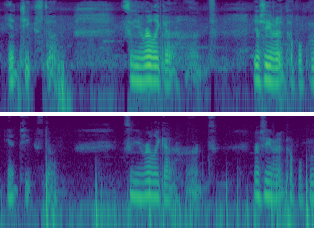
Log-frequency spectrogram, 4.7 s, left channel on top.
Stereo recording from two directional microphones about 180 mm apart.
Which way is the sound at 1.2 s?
30° left (ahead or behind).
